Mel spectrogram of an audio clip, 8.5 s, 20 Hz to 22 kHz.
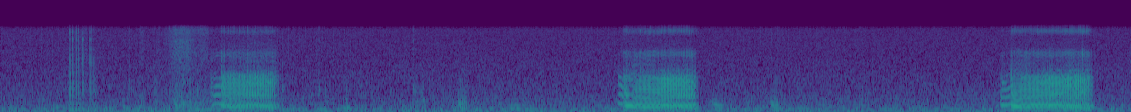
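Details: Soft rattling snores from a sleeping 1-month-3-week-old Shih Tzu puppy, three in about eight seconds (roughly 20 a minute), with a sister occasionally snoring faintly nearby: ordinary snoring.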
